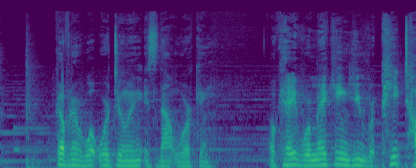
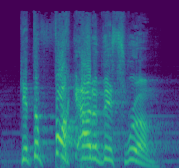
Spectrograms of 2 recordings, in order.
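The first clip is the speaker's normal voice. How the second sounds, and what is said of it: Loud angry yelling. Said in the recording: “that is not yelling. ... That's yelling!”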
